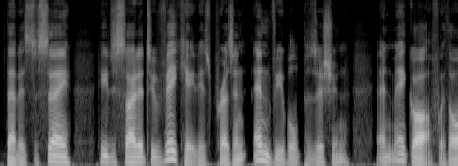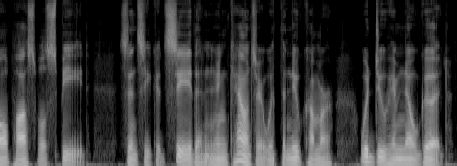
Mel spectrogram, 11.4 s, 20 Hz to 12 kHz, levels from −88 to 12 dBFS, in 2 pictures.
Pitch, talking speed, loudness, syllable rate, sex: 105 Hz, 180 wpm, -20 LUFS, 5.1 syllables/s, male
